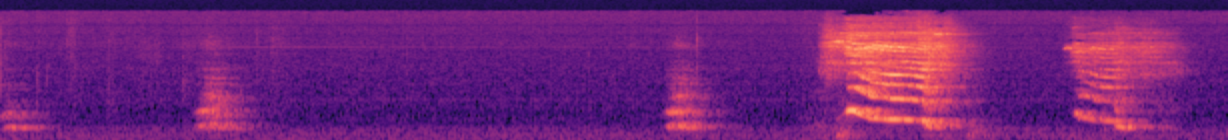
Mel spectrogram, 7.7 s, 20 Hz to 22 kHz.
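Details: Male Rottweiler of about 90 pounds that struggles with arousal and cannot relax. Three short nasal whimpers are spaced a few seconds apart, followed by two longer, higher whines with rising and falling pitch.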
